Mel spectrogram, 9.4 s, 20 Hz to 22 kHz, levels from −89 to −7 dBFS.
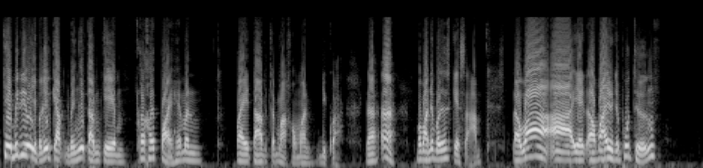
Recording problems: distortion; heavy; 9% of the sound clipped

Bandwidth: 15 kHz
